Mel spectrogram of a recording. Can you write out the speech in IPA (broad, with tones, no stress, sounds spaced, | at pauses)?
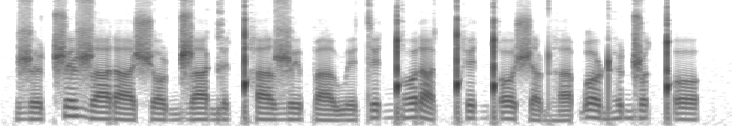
ʐ ə˨ ʈ͡ʂ ɘ˦ ʐ a˨ ɾ a˨ ʃ ɔ˨ ɖ͡ʐ a˨ ɡ ə˨ ǃʰ a˨ ʐ ɘ˨ p a˨ w ɘ˨ t ɘ˦ ɡ͡ǃ ɔ˦ ɾ a˨ ǃʰ ɘ˦ ǃʼ ɔ˦˨ ʃ a˨ ɖʱ a˨ ɓ ɔ˦˨ ɖʱ ə˦ ɖ͡ʐ ɔ˦ ǃʼ ɔ˦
